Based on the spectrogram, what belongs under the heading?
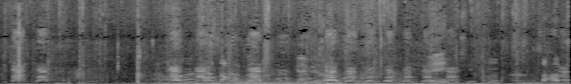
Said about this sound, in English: A wild pack of dogs seemed to be chasing us at one point.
